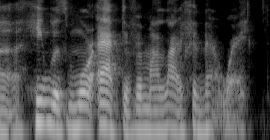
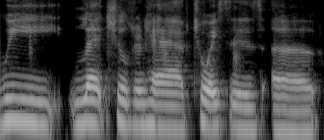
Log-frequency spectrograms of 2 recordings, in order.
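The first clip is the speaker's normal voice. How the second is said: usual speaking voice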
